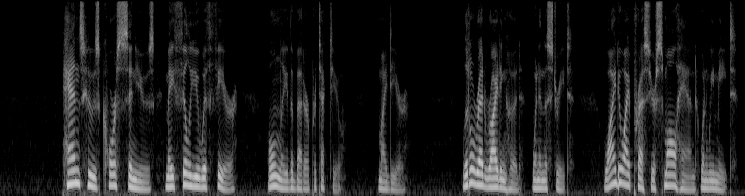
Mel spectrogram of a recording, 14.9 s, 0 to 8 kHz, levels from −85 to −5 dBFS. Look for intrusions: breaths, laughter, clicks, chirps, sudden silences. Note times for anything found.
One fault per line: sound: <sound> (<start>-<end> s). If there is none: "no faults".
no faults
